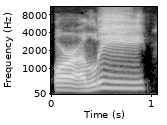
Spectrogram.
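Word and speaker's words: Auraleigh: So we have Sonia, Byron, Aralee, who for the listeners, that is spelled A-U-R-A-L-E-I-G-H. So Aralee, and we have Paul.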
